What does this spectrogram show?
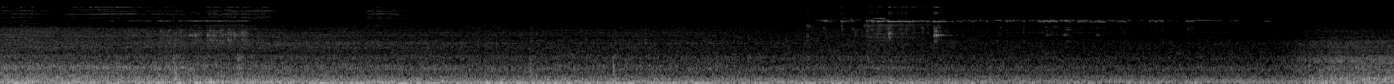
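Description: A train running, a steady low rumble that grows louder again near the end.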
